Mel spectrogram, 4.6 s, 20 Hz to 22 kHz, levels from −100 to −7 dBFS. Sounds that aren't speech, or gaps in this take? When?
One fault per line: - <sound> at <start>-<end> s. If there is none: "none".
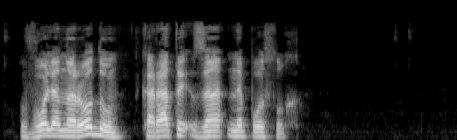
none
